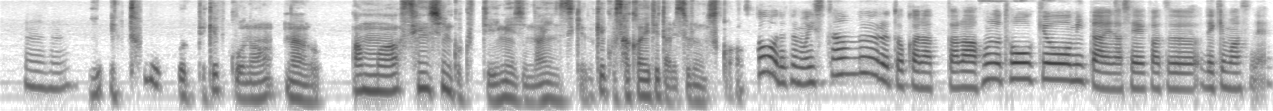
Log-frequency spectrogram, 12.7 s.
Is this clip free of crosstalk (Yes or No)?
Yes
